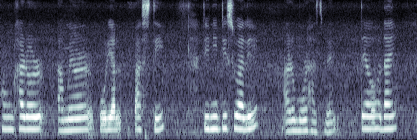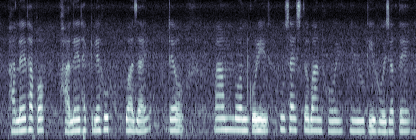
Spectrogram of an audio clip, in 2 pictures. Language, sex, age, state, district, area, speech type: Assamese, female, 30-45, Assam, Darrang, rural, spontaneous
